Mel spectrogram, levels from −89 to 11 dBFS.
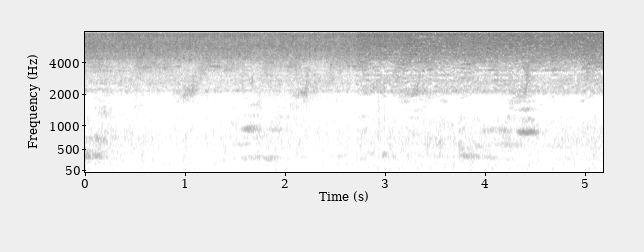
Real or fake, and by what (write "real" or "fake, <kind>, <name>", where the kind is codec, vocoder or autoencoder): fake, vocoder, Vocos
